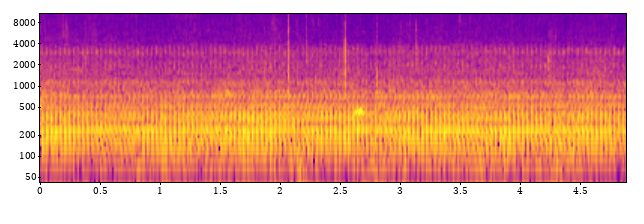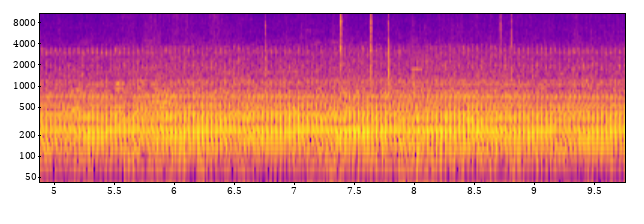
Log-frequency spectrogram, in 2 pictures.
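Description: Boat engine running at a steady drone, heard from on board.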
